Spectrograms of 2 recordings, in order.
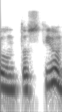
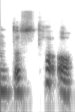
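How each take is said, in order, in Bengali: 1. নামটি 'stiyo' ধ্বনি দিয়ে শেষ হয়। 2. নামটি 'stho' আর আলাদা একটি 'o' দিয়ে শেষ হয়। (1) "আসলে এটি অন্তস্তীয় নয়" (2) "এর সঠিক উচ্চারণ হবে অন্তঃস্থ অ"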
